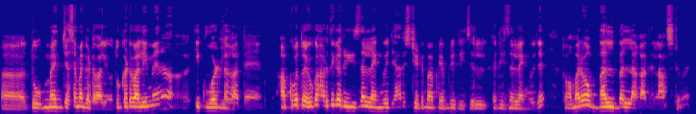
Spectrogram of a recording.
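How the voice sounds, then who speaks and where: A man's voice: mid-range voice, quick pace, few pauses, a little mellow. Explaining male vocabulary teacher from Uttarakhand. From Uttarakhand, India. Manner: explanatory, repeats words and asks rhetorical questions. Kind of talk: exam vocabulary lesson.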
